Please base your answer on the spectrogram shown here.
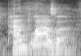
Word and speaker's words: Pantlaza: So, Paplansa Pant Pantlaza, that's how he's pronounced.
